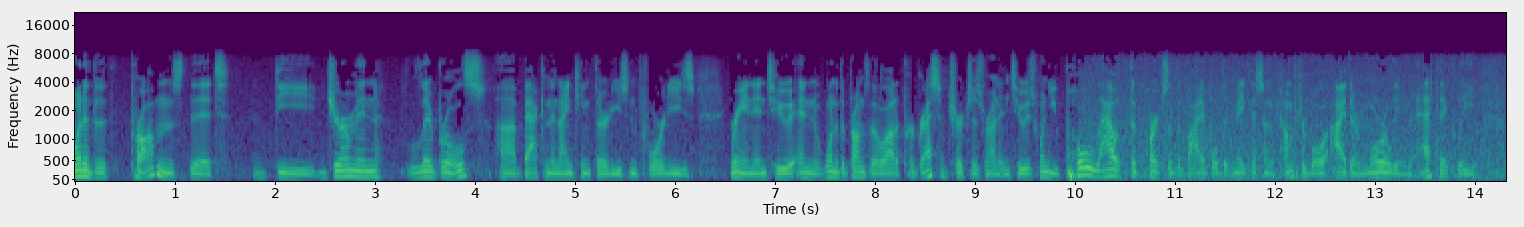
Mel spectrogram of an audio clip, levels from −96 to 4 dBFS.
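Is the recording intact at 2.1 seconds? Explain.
Yes, the speech is intact at 2.1 seconds, with no dropout, distortion or other fault at that moment.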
